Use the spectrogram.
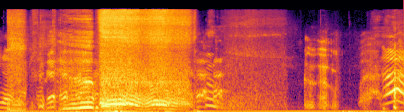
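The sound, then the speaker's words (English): A loud, drawn-out burp made into a game controller rumbles for over a second, its pitch wobbling, with brief vocal sounds before and after it. “God, he burp into the controller.”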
